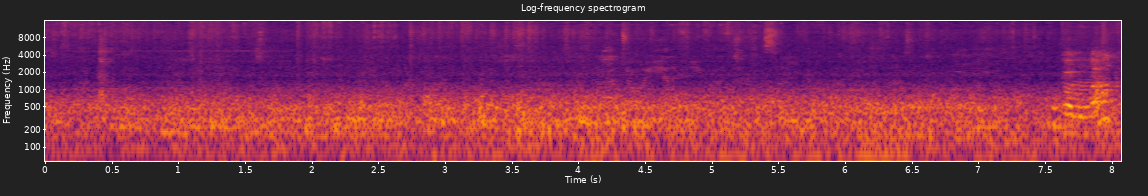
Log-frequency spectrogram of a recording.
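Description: London Underground Circle Line train running through a tunnel, heard from inside the carriage: a steady rumble of wheels and running gear with a few faint clicks. The recorded next-station announcement begins right at the end.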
